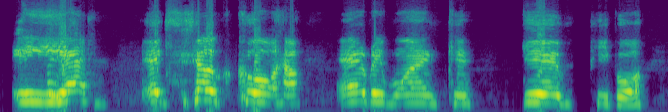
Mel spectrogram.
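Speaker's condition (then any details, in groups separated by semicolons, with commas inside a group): Cerebral palsy; voice and way of talking affected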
